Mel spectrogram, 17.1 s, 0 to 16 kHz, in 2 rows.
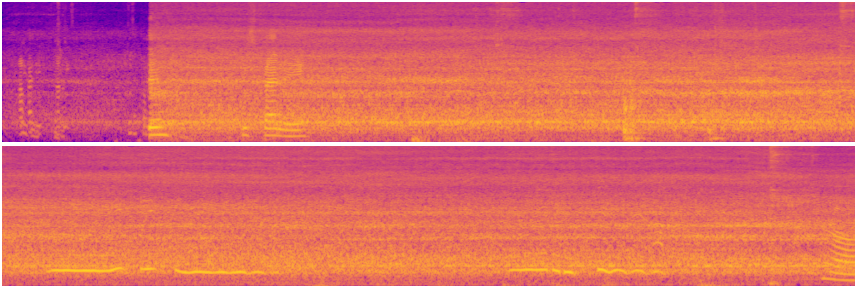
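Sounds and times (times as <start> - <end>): hair dryer blowing: 0.0 - 17.0
puppy whining: 13.4 - 16.0.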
